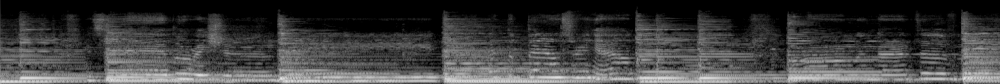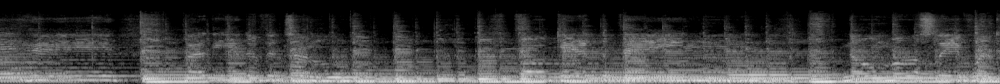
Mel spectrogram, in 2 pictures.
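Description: Acoustic guitar strummed in a live song, with a voice holding long sung notes over it through the first half; from about eleven seconds in, the strumming becomes busier and fuller.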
